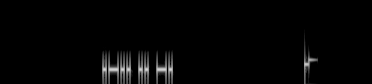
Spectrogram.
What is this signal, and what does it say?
Morse code, heard as a keyed tone, about 42 wpm, 700 Hz. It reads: LIN
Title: Top Three Letter Combinations in Words 40wpm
